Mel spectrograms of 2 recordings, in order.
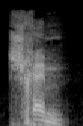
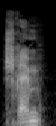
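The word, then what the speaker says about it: Schrem (שכם): Schrem, sagt man auf Hebräisch. Schrem. Sichem ist halt einfach die griechische Aussprache.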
